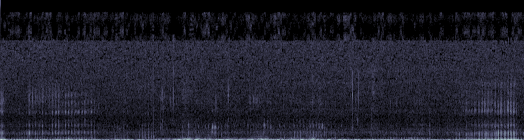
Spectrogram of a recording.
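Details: Purring cat, a soft, continuous low-pitched rumble with a fast, even throb, faint rustling and small clicks above it, swelling slightly louder near the end.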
